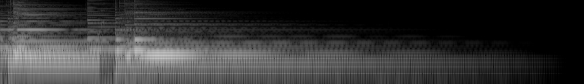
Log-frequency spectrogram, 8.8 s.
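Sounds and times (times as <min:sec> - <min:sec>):
string choir: 0:00.0 - 0:04.8.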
